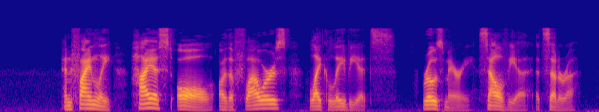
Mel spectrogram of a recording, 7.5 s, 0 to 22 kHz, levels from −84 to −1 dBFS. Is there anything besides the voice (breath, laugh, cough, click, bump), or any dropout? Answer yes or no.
no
